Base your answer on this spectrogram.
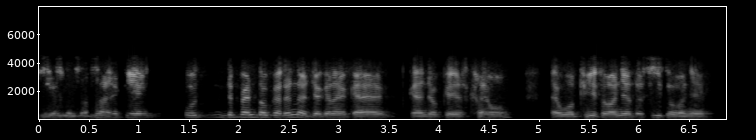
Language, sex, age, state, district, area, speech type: Sindhi, male, 60+, Delhi, South Delhi, urban, conversation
